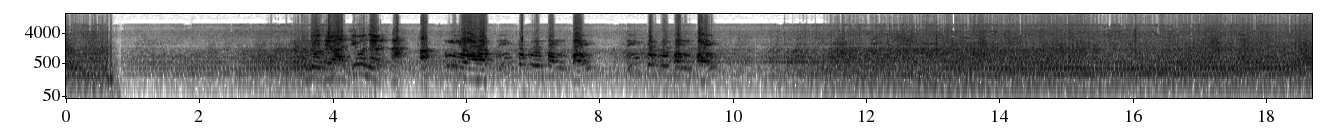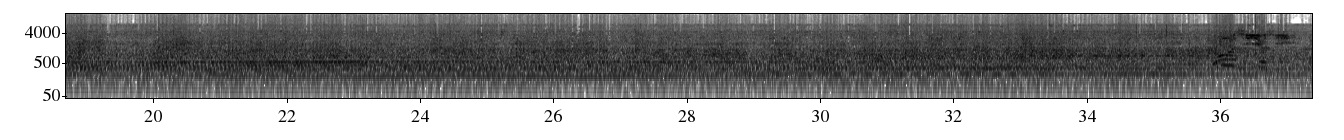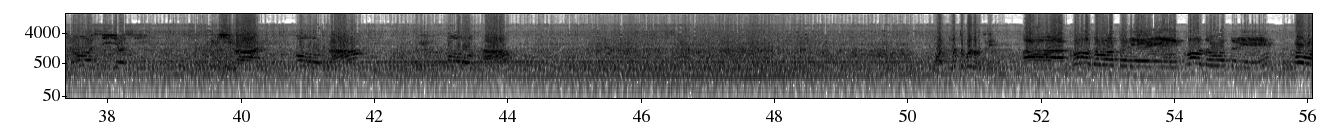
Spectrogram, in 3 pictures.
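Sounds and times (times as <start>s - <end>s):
propeller plane engine droning: 0.0s - 56.0s.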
